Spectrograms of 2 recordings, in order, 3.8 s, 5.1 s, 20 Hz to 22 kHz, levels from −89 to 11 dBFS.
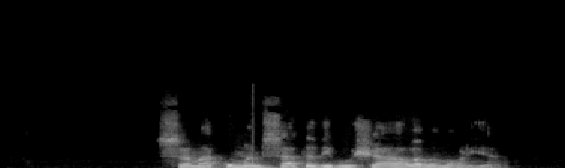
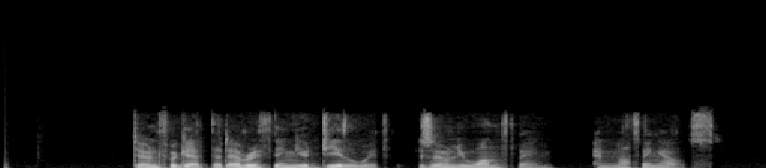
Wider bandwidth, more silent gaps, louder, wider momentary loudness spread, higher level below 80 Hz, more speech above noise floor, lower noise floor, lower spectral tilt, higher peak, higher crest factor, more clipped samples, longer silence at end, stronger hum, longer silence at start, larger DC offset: first, 8.8 kHz vs 7.6 kHz; neither; about the same, -24 LUFS vs -23 LUFS; second, 14 LU vs 18 LU; about the same, -64 dBFS vs -60 dBFS; about the same, 61 dB vs 59 dB; about the same, -85 dBFS vs -82 dBFS; about the same, -7 dB/octave vs -6 dB/octave; second, -8 dBFS vs -4 dBFS; about the same, 18 dB vs 20 dB; neither; about the same, 0.45 s vs 0.35 s; neither; first, 1.05 s vs 0.9 s; neither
